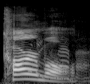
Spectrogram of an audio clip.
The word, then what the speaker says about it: caramel: on the pronunciation of caramel my fiance and I have thought about this actually it is two syllables I do not care that it's spelled as if it has three syllables I grew up on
